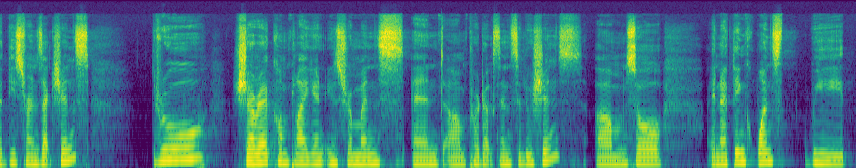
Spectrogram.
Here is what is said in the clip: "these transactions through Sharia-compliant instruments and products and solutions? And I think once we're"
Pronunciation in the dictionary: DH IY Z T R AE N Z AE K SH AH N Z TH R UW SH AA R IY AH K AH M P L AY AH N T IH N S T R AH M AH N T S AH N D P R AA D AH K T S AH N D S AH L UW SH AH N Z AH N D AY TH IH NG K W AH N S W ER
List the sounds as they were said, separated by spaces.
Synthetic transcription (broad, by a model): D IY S T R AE N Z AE K SH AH N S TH R UW SH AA R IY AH K AH M P L AY AH N T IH N S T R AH M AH N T S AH N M P R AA D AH K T S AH N S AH L UW SH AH N S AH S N AY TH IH NG K W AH N S W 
